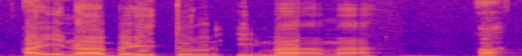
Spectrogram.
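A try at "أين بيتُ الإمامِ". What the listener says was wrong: Kok tiba-tiba jadi imamah? Di situ udah ada kasrah di situ.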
